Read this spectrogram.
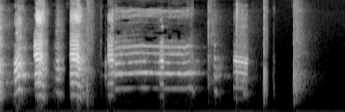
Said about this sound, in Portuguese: É uma galinha que tem aí? Galinha? Que galinha? Eu ouvi. Aonde? Ah, tem, tem, o vizinho.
